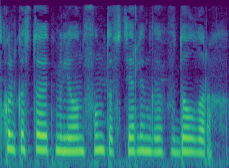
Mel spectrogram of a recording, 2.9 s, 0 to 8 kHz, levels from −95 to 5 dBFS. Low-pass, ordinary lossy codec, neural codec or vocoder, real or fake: 7.2 kHz; MP3, 48 kbps; none; real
